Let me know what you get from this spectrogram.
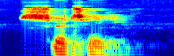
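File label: "sooty", British English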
